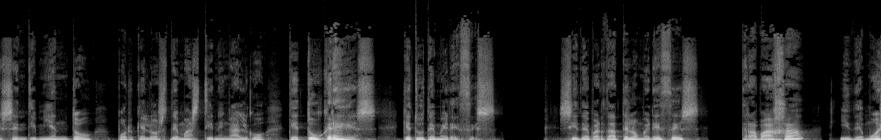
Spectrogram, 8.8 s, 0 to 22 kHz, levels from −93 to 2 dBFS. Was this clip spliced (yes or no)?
no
